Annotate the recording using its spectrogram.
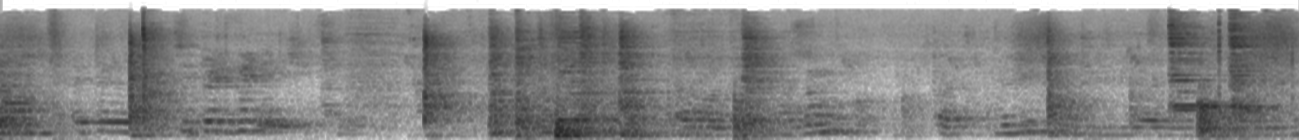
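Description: Metal pots, dishes and mugs clinking and clattering as food and tea are served, with a few sharp clinks spaced about a second and a half apart, under indistinct voices.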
